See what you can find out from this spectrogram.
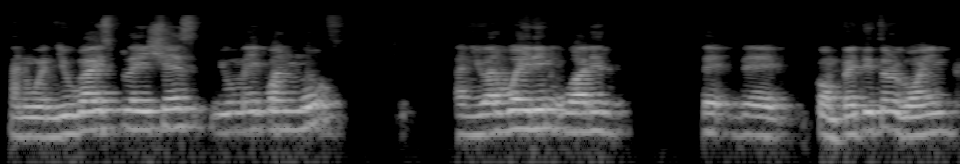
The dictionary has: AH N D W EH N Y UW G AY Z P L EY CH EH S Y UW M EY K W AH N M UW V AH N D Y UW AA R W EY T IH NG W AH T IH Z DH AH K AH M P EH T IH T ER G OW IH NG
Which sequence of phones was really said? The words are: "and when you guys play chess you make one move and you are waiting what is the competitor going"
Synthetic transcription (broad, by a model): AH N W EH N Y UW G AY S P L EY SH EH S Y UW M EY K W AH N M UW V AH N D Y UW AA R W EY T IH NG W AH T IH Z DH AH K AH M P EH T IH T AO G OW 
